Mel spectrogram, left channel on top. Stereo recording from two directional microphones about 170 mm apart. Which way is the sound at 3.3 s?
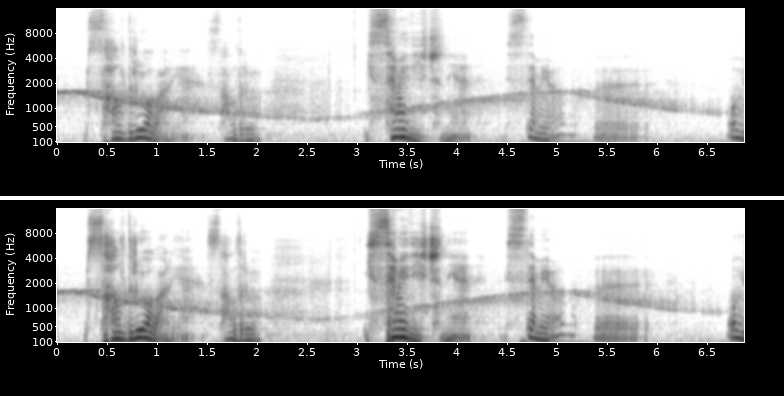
15° right (ahead or behind).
